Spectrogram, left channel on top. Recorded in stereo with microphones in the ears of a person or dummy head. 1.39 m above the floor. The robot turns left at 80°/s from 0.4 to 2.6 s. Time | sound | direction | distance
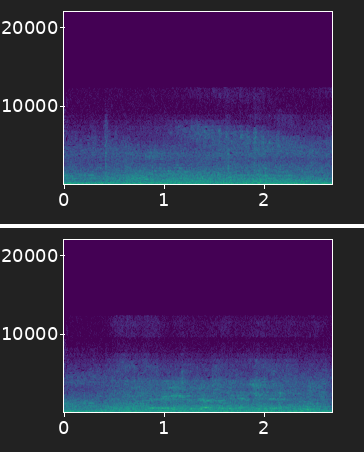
0.0 | a vehicle | 170° right | ?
